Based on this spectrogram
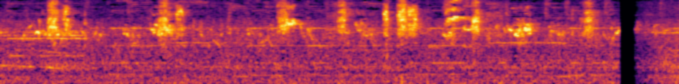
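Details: Happy budgerigar chatter, squawky high chirps and warbles roughly once a second, overlapping birds, with a brief cut near the end.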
